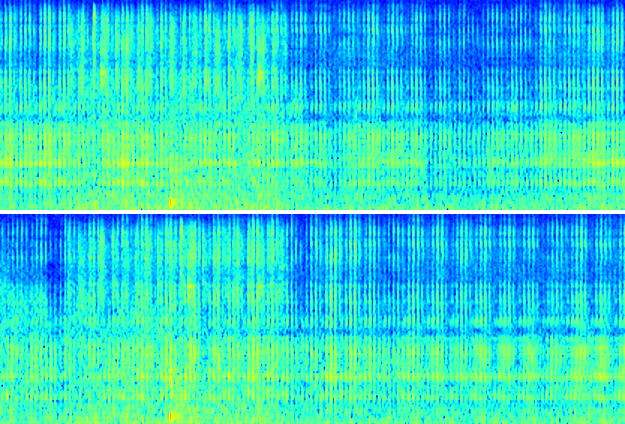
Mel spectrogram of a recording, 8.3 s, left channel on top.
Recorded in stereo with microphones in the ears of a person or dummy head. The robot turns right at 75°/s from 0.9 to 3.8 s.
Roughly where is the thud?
Right.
